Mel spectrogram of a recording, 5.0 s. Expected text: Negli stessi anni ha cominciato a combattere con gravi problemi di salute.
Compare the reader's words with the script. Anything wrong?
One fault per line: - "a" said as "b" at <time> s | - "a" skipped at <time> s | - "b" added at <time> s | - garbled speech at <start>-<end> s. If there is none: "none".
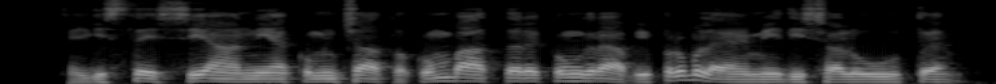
none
